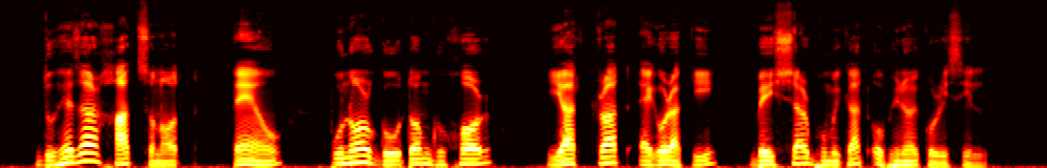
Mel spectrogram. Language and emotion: Assamese, neutral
